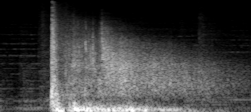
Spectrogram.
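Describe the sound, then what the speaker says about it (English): A single loud cannon blast in a Unity-built VR game, a sharp boom followed by a long rumbling decay that fades over about two seconds. "Attack with last cannon."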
